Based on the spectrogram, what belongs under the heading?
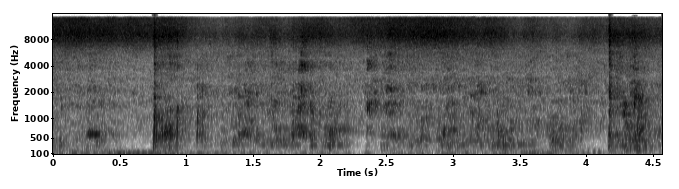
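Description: Ground spice paste with salam leaves and lemongrass sizzling in hot oil in a metal wok while a metal spoon stirs and scrapes it, with two sharp knocks of the spoon, about a second in and near the end.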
